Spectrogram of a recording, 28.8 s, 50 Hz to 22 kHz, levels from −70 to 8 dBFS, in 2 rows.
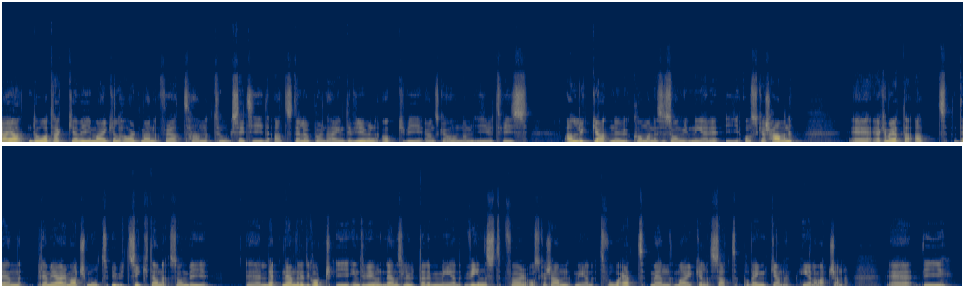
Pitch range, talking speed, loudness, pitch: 105-120 Hz, 130 wpm, -24 LUFS, 110 Hz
